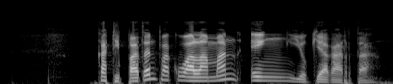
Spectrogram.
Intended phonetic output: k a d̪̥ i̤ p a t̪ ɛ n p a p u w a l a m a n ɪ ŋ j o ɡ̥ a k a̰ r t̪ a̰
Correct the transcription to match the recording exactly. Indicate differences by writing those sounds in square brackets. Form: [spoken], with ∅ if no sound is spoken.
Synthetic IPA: k a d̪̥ i̤ p a t̪ ɛ n p a [k] u w a l a m a n ɪ ŋ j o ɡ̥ a k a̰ r t̪ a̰

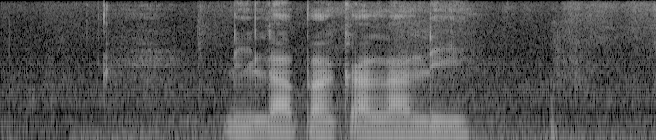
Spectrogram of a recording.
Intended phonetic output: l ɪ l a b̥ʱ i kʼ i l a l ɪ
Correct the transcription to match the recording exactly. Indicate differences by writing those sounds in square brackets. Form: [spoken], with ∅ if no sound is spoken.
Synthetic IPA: l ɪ l a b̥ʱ [a] kʼ [a] l a l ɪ

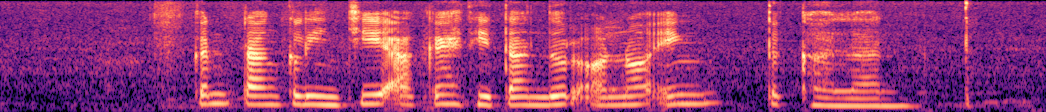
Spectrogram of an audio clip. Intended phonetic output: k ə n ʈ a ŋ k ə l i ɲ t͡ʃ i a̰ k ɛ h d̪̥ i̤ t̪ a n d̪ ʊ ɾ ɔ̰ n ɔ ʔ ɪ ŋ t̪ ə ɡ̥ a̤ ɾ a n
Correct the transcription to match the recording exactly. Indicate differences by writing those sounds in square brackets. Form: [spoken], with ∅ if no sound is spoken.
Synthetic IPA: k ə n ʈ a ŋ k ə l i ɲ t͡ʃ i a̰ k ɛ h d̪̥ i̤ t̪ a n d̪ ʊ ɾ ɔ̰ n ɔ ʔ ɪ ŋ t̪ ə ɡ̥ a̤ [l] a n

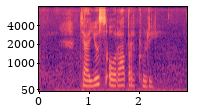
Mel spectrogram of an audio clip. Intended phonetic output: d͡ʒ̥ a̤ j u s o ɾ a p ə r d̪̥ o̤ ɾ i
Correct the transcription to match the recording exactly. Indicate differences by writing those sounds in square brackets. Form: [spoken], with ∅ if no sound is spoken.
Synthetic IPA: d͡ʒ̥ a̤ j [ʊ] s o ɾ a p ə r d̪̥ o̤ [l] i

